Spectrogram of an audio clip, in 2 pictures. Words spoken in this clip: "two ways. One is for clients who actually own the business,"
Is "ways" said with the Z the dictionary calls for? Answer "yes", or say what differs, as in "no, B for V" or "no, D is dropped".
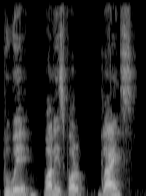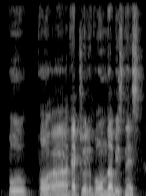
no, Z is dropped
